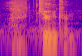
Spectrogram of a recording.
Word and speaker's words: Köhnke: Köhnke. Yeah. I say it right? Köhnke.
